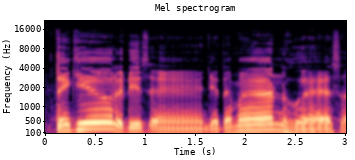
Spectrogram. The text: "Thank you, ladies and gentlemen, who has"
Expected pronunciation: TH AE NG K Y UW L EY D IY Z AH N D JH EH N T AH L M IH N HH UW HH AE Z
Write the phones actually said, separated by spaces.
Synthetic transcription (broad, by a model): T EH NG K Y UW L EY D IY S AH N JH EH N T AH M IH N HH UW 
